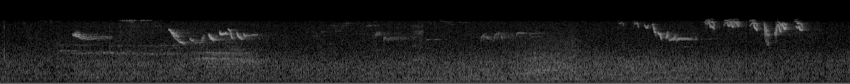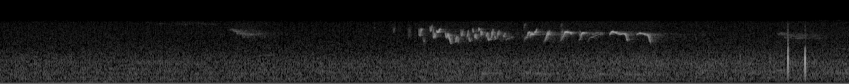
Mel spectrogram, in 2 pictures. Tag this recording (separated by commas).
Animal, Bird vocalization, Wild animals, Bird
